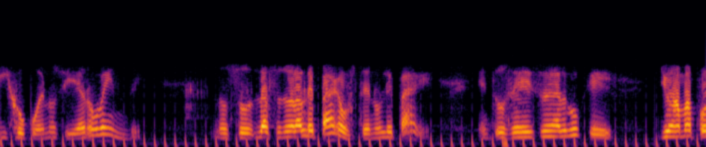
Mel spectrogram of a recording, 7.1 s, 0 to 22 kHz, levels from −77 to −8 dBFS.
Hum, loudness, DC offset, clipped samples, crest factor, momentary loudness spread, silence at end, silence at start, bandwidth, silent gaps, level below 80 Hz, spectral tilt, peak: none; -25 LUFS; under 0.1%; under 0.1%; 18 dB; 22 LU; 0 s; 0 s; 7.4 kHz; none; -48 dBFS; -7.5 dB/octave; -8 dBFS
